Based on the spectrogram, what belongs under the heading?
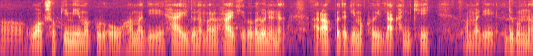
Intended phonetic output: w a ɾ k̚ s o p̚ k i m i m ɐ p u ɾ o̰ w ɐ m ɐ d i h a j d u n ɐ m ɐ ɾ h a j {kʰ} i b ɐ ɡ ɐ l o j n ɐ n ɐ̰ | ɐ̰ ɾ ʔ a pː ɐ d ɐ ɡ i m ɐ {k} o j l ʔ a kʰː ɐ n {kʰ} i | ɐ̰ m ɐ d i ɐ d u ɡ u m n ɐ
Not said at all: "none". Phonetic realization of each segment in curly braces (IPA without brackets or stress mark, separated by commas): kʰ, kʰ, kʰ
